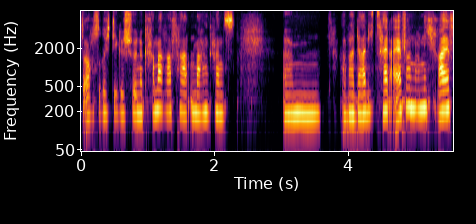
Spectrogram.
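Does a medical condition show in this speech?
Yes: cleft palate; congenital, born in former GDR.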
